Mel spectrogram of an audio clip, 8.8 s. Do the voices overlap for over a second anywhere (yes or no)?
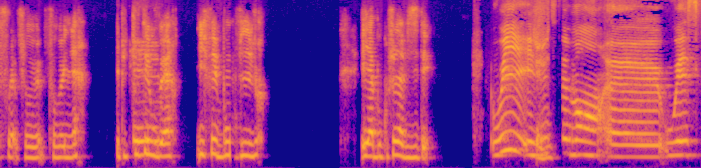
no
